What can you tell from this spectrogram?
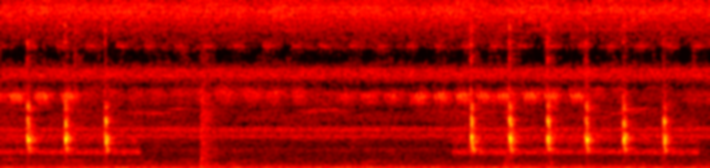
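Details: House gecko giving a run of three sharp clicking chirps, then after a pause six evenly spaced chirps, against a constant thin high whine.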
